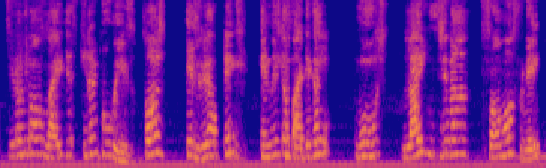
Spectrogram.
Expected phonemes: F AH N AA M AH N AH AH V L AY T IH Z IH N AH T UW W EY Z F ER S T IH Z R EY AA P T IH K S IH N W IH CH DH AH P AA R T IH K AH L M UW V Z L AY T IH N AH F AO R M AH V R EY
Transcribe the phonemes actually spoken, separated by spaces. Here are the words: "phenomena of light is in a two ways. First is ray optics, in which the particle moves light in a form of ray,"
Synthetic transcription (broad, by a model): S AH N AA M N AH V L AY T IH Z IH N AH T UW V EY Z F ER S T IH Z R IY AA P T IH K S IH N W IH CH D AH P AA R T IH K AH L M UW Z L AY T IH N AH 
